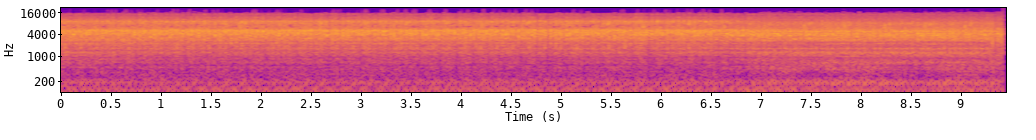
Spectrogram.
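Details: 2003 Dodge Ram with 5.9 Cummins diesel idling right after HY35W turbo replacement: steady, even diesel clatter with constant low rumble, no miss or odd noise; engine running healthy.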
